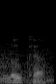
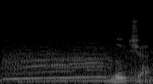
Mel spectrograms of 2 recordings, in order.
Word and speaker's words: Lucha: It's pronounced Lucha, not Luca. Lucha. Because there's a C and H. If it was just a C, then it would be Luca, but it has a C and H, so it's lucha chop.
